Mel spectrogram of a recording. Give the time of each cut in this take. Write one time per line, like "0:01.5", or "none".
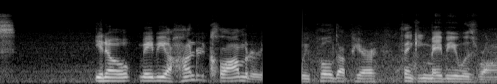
0:02.9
